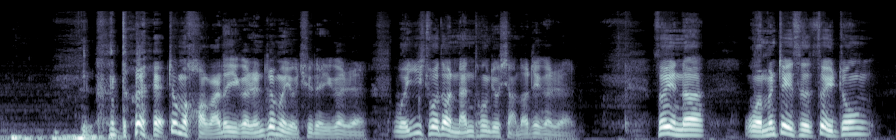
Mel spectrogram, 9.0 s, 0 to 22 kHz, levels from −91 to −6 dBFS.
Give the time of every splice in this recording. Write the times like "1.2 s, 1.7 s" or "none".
none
